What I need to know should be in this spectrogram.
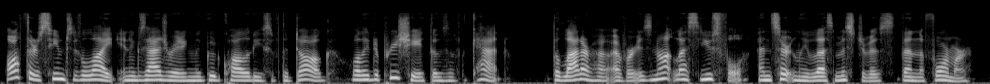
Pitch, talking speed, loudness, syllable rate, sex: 195 Hz, 200 wpm, -19 LUFS, 6.4 syllables/s, female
